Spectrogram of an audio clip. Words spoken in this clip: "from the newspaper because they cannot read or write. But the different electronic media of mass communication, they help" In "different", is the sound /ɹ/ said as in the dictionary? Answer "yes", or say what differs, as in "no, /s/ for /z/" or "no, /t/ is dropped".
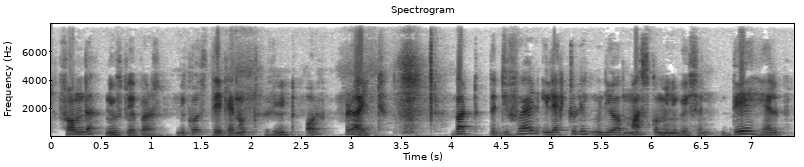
no, /ɹ/ is dropped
